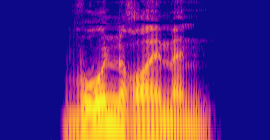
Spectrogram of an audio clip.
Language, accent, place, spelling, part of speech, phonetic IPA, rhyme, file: German, Germany, Berlin, Wohnräumen, noun, [ˈvoːnˌʁɔɪ̯mən], -oːnʁɔɪ̯mən, De-Wohnräumen.ogg
- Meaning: dative plural of Wohnraum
